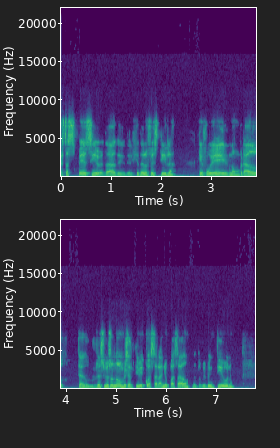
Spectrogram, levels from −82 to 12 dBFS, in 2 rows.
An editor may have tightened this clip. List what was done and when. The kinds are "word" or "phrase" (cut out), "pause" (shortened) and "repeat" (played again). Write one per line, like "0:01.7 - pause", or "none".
none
